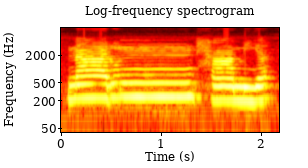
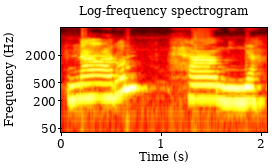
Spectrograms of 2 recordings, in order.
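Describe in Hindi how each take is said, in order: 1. न की आवाज़ रोककर नाक में बोली जाती है। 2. न की आवाज़ नाक में रोके बिना जल्दी छोड़ी जाती है। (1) "अगर इसको हम ऐसे पढ़ दिए नारुन हामिया तो ये गलत हो गया। ... गुन्ना हो गया।" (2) "बगैर रोके नाक में नून की आवाज को पढ़ना है।"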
